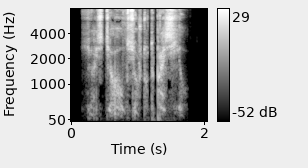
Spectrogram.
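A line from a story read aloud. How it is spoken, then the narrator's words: Angry whisper. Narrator (Russian): зло зашептал он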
